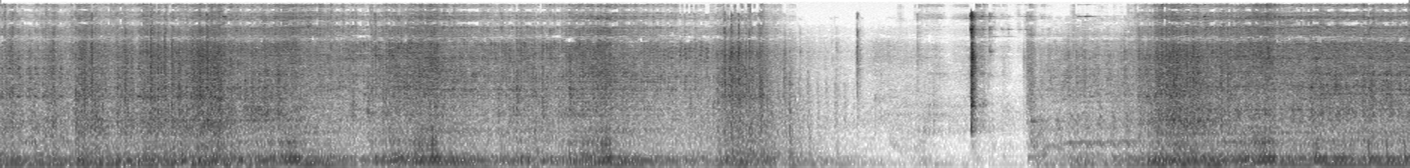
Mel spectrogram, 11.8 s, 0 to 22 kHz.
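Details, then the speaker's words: 1975 Ford Transit MK1 diesel, sat 2 days, fuel line too small: engine chugs and labours unevenly, fades almost to nothing, coughs and picks back up roughly; owner suspects airlocking in the fuel system or pump cavitation. "I think part of its issue is, it gets airlocked. As I said, I haven't figured out the fuel system quite yet."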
